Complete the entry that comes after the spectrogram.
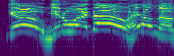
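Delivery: joyful refusal to believe; excited disbelief. Real, not acted. Disbelief at raid.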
